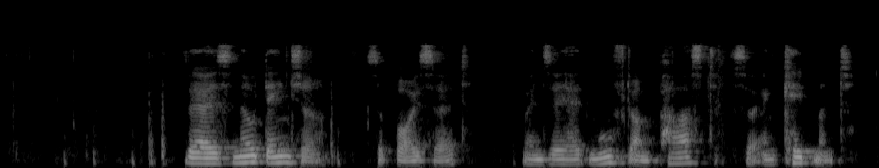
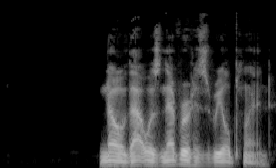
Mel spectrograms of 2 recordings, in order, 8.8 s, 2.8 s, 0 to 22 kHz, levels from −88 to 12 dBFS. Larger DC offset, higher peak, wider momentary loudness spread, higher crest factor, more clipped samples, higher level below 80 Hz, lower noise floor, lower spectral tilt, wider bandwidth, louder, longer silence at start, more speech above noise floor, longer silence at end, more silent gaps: neither; second, -20 dBFS vs -2 dBFS; first, 17 LU vs 7 LU; about the same, 20 dB vs 20 dB; neither; second, -80 dBFS vs -56 dBFS; second, -78 dBFS vs -86 dBFS; about the same, -5.5 dB/octave vs -5.5 dB/octave; second, 7.6 kHz vs 15 kHz; second, -38 LUFS vs -20 LUFS; first, 1.5 s vs 1 s; second, 41 dB vs 66 dB; first, 0.25 s vs 0.1 s; neither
